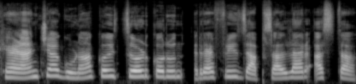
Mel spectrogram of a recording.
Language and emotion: Goan Konkani, neutral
